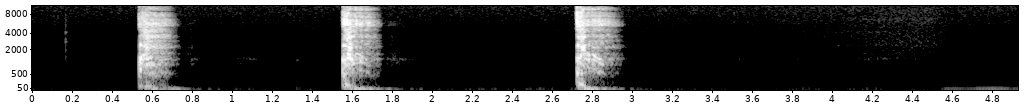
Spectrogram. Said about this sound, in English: For instance, where you cough, where you would go outward on a regular cough.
